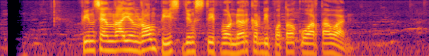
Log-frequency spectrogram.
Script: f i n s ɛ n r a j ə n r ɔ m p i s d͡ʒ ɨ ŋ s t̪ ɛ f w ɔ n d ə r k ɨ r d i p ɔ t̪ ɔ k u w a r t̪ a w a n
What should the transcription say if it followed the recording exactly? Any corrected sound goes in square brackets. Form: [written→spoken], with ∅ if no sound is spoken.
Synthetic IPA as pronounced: f i n s ɛ n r a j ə n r ɔ m p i s d͡ʒ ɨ ŋ s t̪ [ɛ→i] f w ɔ n d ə r k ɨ r d i p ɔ t̪ ɔ k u w a r t̪ a w a n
